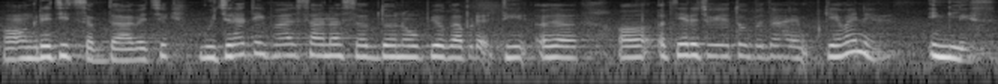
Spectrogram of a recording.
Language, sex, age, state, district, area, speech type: Gujarati, female, 18-30, Gujarat, Rajkot, rural, spontaneous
